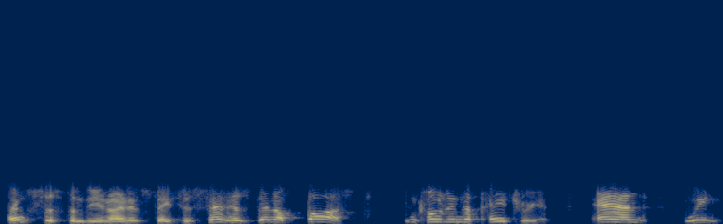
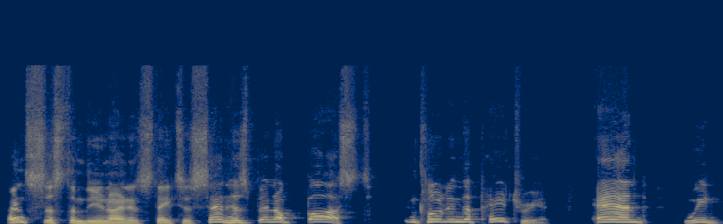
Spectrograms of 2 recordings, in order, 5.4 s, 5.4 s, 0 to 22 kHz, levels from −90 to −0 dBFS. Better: second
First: phone-call audio; poor line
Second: none

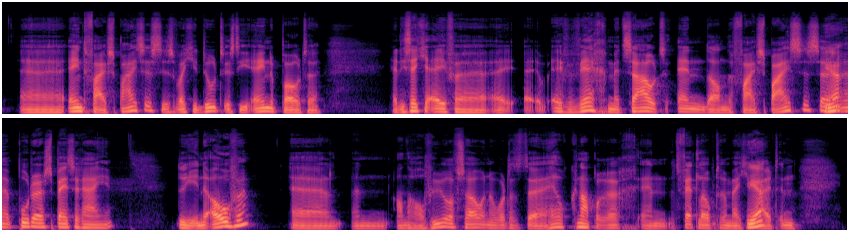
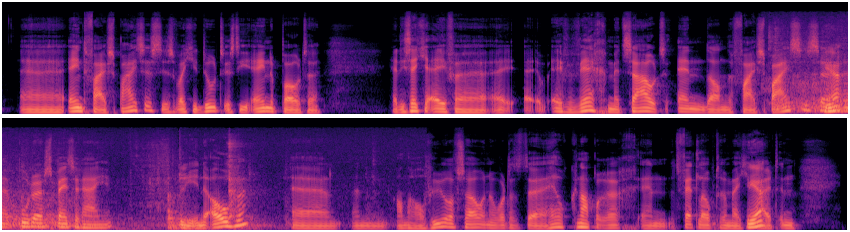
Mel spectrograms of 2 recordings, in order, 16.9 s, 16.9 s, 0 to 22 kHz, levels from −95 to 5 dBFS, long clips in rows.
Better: first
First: none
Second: door banging; noticeable; from 7.5 to 12 s; peak 6 dB below the speech

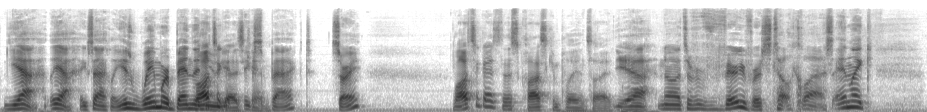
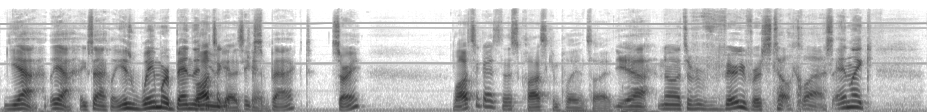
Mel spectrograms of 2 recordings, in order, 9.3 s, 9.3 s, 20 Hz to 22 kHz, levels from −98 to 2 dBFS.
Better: first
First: none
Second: high-pitched whine; faint; throughout; 9.5 kHz, 30 dB below the speech

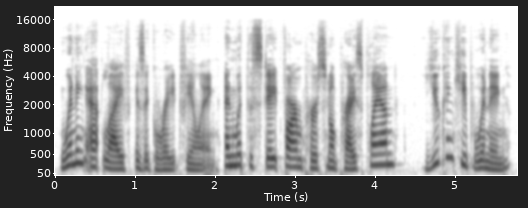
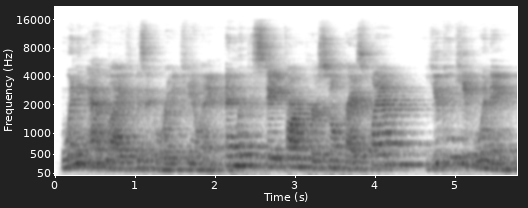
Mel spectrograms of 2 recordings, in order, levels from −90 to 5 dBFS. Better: first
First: none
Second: off-mic speech; far // room echo; noticeable; dies away in 1.1 s

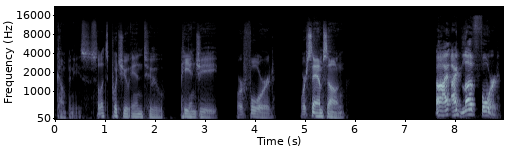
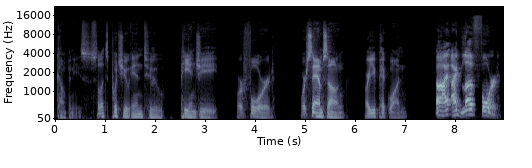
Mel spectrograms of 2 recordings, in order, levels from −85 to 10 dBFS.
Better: second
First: audio cutting out; at 6 s for 1 s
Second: none

